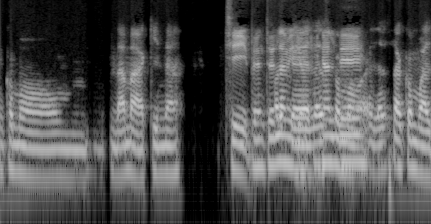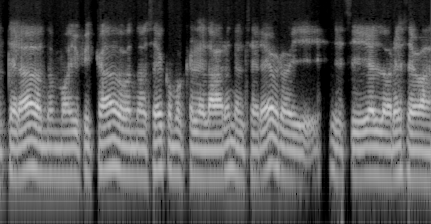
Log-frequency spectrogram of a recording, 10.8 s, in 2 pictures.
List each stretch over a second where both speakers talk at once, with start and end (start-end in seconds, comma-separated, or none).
3.4-4.6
